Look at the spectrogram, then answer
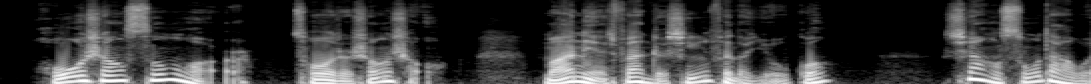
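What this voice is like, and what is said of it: Usual voice. Nothing is said of it.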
